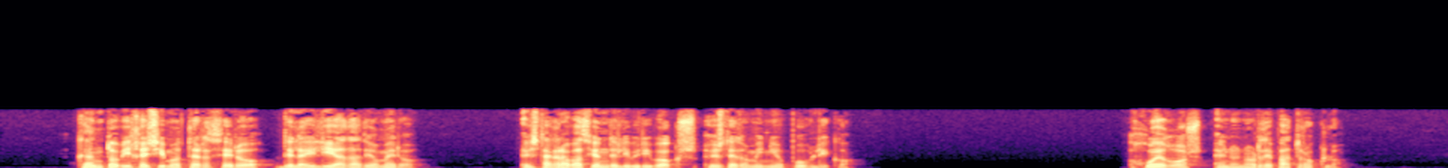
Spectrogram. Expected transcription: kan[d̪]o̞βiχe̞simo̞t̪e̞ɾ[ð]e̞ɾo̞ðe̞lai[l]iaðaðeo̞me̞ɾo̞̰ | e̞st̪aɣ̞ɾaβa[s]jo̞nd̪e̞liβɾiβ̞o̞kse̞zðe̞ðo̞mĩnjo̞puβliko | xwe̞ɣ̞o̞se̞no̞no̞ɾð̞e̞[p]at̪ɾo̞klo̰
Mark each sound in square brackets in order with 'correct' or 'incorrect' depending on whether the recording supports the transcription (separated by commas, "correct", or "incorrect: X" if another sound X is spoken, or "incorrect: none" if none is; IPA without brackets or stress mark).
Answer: incorrect: t̪, incorrect: θ, correct, incorrect: θ, correct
